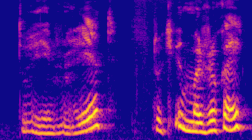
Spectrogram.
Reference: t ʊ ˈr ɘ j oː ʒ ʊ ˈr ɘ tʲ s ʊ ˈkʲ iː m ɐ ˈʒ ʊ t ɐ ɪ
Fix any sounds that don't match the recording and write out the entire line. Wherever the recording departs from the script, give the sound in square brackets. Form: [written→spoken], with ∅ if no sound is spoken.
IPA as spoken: t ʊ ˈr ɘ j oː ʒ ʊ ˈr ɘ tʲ [s→t] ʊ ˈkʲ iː m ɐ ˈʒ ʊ [t→k] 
